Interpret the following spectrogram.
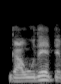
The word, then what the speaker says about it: Gaudete: La G con la A igualmente no cambia. Gaudete, por ejemplo.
